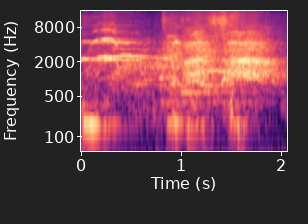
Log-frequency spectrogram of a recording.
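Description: K-pop song's backing track with a steady beat, under high-pitched screams and cheering from the studio audience.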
